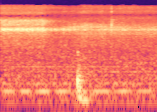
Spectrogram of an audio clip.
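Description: Faint steady hiss and low hum of room tone, with one soft knock just over a second in.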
